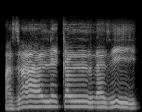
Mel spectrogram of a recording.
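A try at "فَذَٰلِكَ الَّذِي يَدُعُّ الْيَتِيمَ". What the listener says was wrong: دال کو ادا نہیں کر رہے صحیح آپ۔ ہاں، یادو ال، یادو صرف اتنا پڑھیے، یادو ال پڑھیے، یادو ال،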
